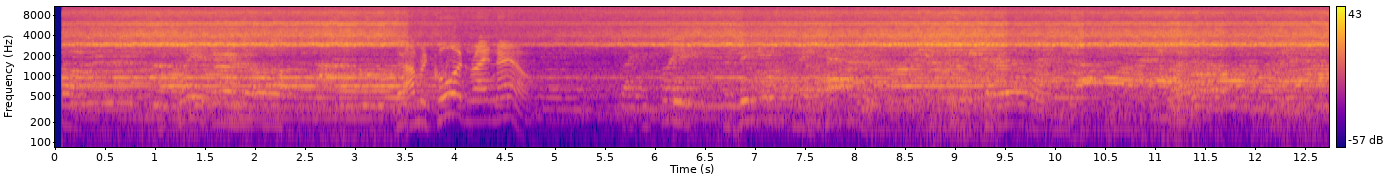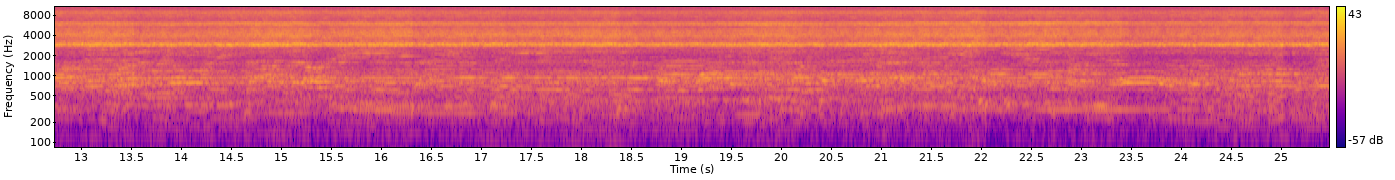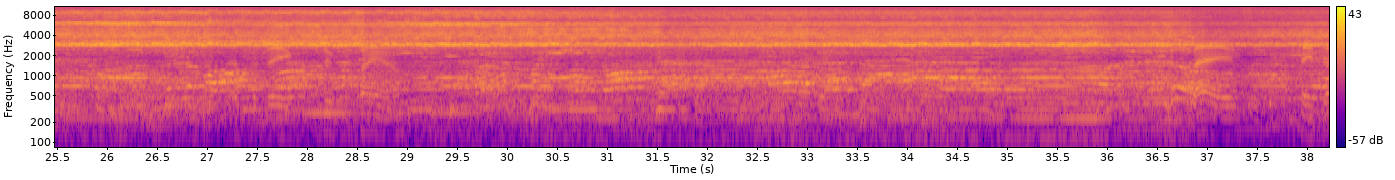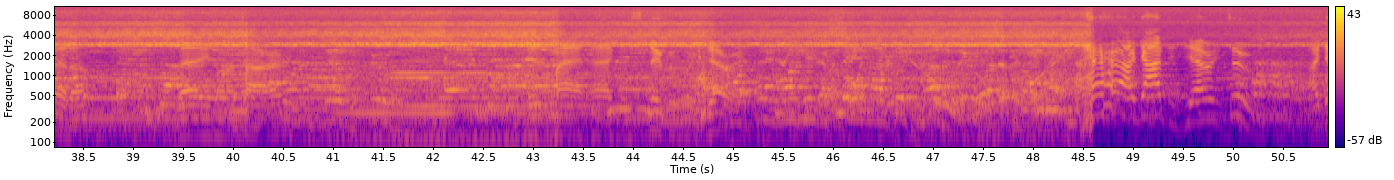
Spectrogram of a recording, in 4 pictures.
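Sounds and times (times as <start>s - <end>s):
faint voices: 0.1s - 50.9s
machine drone with whining tones: 0.1s - 50.9s.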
